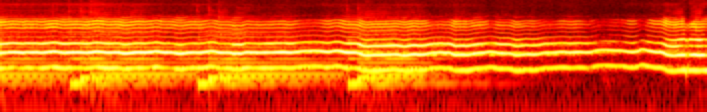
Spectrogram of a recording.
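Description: A woman singing a long, drawn-out note with wide vibrato in the Sardinian 'cantu in re' guitar-song style, over guitar chords struck about once a second. About two seconds in the guitar falls away and the voice steps down in pitch, then climbs again near the end.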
